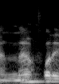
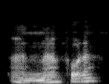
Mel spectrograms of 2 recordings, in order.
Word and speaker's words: anáfora: tienen usos distintos la anáfora y la catáfora. Anáfora y catáfora. Anáfora con acento en la A.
